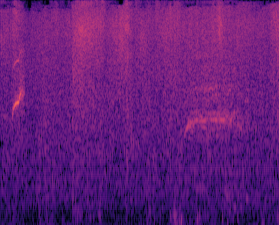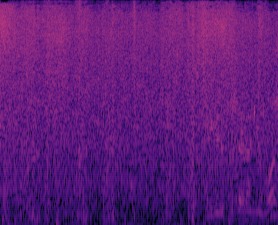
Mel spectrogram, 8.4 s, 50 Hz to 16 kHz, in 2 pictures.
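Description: Horse in Red Dead Redemption 2 neighs and whinnies over clip-clopping hooves and game ambience, with a player talking over parts of the scene.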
